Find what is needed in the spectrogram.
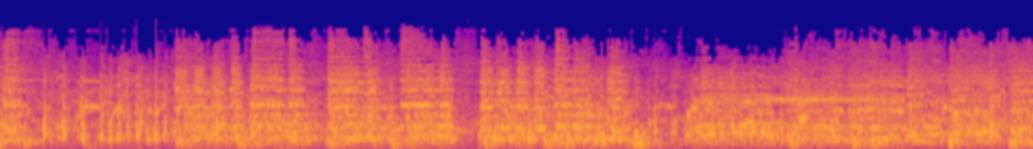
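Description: High school marching band playing a stand tune on trumpets, trombones, saxophones and sousaphone. Short, punchy chords in the first half give way to longer held notes from about seven seconds in.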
